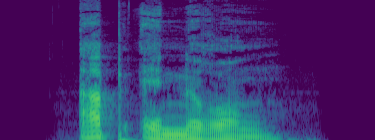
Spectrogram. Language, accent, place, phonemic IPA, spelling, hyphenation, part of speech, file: German, Germany, Berlin, /ˈʔapˌʔɛndəʁʊŋ/, Abänderung, Ab‧än‧de‧rung, noun, De-Abänderung.ogg
- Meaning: 1. alteration, change 2. modification, revision 3. amendment 4. commutation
